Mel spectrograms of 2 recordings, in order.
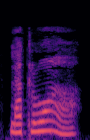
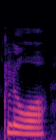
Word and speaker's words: gloire: In such ages men cherished a divine ambition, which he might call la gloire. He pronounced it glore, so that Orlando did not at first catch his meaning.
